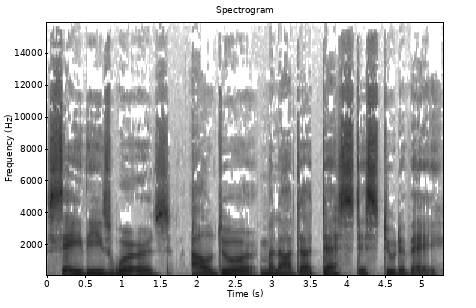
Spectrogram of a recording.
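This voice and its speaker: A man voicing an ancient male jar spirit who speaks slowly and formally, with a deep commanding tone. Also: lively intonation, creaky, darkish tone, breathy edge, dry recording, clean studio sound, heavily acted. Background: music.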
